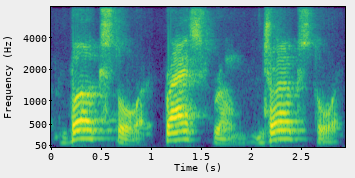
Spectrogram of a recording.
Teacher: não é a palavra mais forte, não é, que você tem aqui, é a primeira, quando você tem um substantivo que é composto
